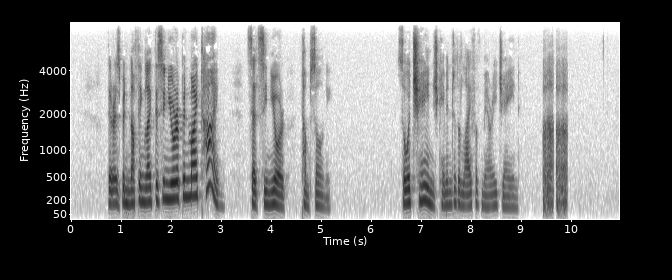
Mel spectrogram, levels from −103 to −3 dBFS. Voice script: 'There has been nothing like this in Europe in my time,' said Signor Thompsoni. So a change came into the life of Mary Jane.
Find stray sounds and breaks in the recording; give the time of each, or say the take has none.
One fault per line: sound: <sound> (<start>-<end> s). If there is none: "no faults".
sound: laugh (9.4-9.9 s)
